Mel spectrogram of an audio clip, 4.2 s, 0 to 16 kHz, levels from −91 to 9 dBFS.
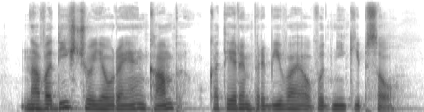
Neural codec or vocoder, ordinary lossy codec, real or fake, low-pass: vocoder, 44.1 kHz, 128 mel bands every 512 samples, BigVGAN v2; none; fake; 14.4 kHz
